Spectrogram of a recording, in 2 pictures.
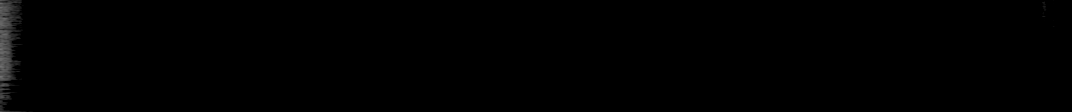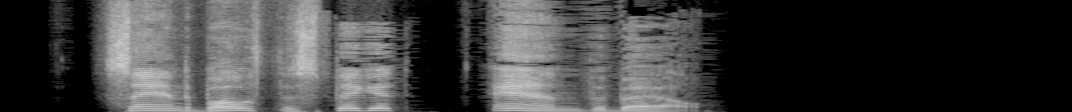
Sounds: speech

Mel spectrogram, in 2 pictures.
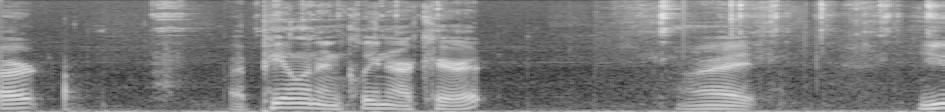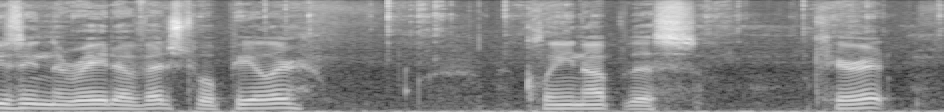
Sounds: speech

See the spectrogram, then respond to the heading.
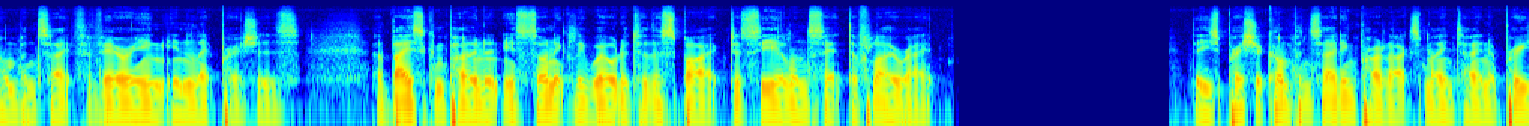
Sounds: speech

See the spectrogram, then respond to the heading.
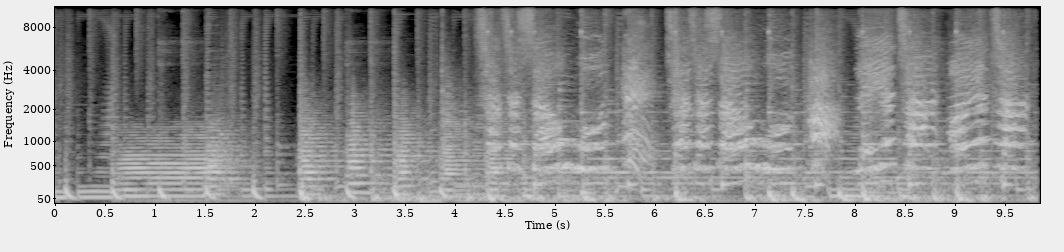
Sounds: music

